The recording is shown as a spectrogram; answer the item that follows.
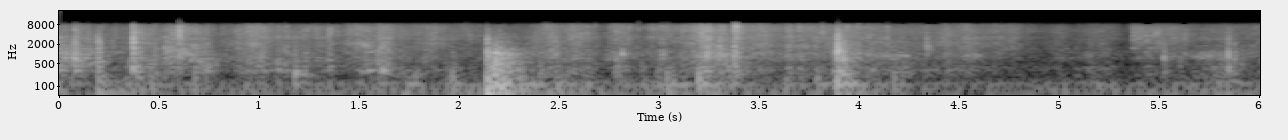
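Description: Hands handling a boxed card case: plastic wrap rustling as it is pulled off, and the outer sleeve sliding off the case, with a few sharp knocks about two, three and four seconds in.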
